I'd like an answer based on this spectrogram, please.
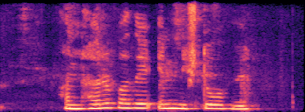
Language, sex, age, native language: Icelandic, female, 7, Icelandic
